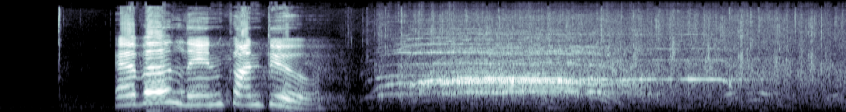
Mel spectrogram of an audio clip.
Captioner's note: audience applauding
